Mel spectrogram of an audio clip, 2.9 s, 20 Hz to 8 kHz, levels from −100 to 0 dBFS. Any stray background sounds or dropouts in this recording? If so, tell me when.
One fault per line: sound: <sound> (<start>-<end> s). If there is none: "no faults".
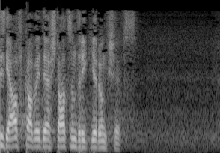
no faults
